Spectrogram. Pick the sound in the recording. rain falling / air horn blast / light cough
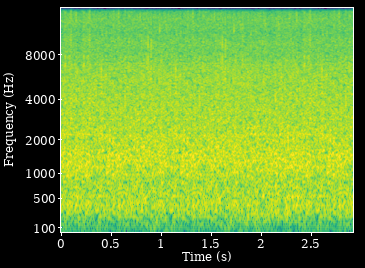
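rain falling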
